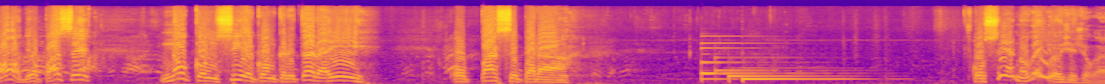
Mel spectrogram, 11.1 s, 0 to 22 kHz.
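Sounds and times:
descending piano jingle: 7.0s - 9.1s.

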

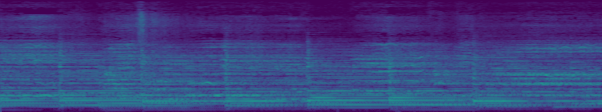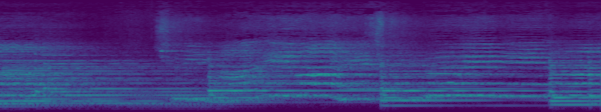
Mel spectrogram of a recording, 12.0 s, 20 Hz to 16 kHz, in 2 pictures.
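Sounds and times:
women's choir singing: 0.0s - 12.0s.

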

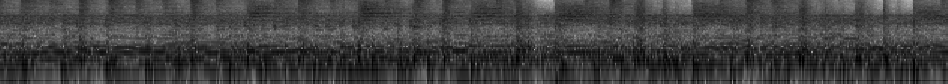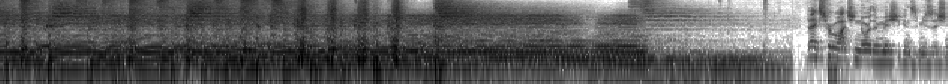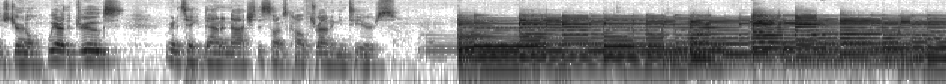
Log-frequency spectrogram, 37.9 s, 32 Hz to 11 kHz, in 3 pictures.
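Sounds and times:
bass guitar: 0.0s - 23.2s, 31.4s - 37.9s
electric guitar: 0.0s - 23.2s, 30.9s - 37.9s
drum kit: 0.0s - 24.0s.

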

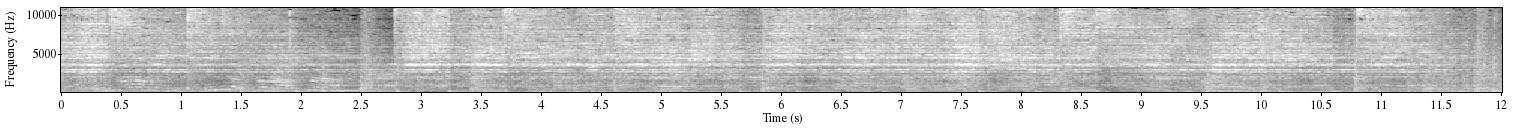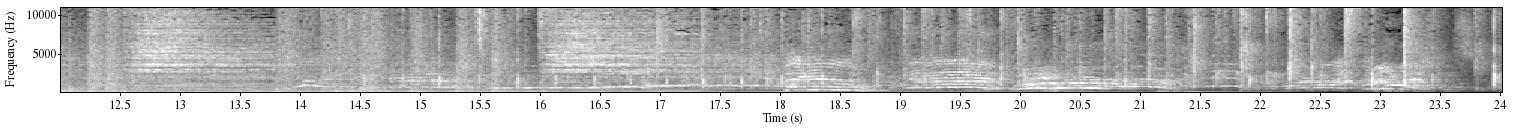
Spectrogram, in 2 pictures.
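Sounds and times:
drum kit hitting hard: 0.0s - 18.3s
distorted punk band playing: 0.0s - 22.5s.

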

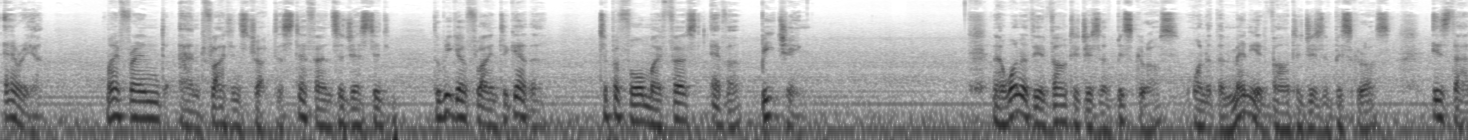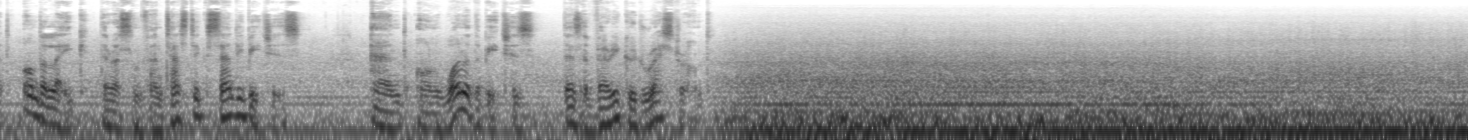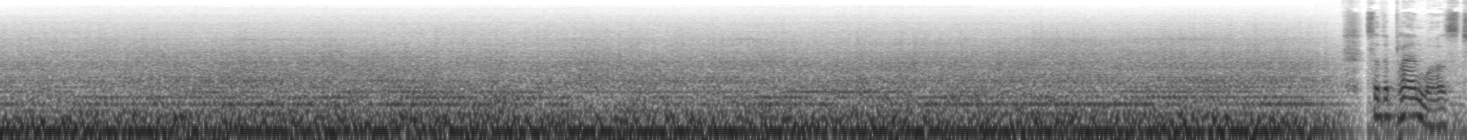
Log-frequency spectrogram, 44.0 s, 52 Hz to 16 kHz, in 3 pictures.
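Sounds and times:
airplane engine and propeller droning: 0.0s - 44.0s
wind noise over camera: 21.8s - 42.8s.

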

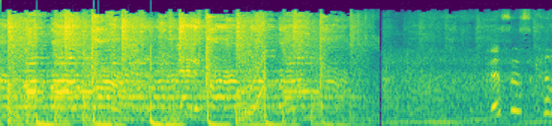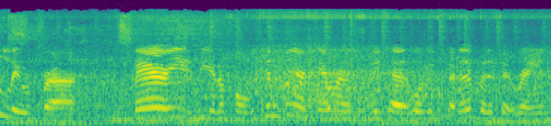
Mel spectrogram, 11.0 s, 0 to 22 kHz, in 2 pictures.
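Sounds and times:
woman talking and exclaiming: 4.8s - 11.0s.

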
